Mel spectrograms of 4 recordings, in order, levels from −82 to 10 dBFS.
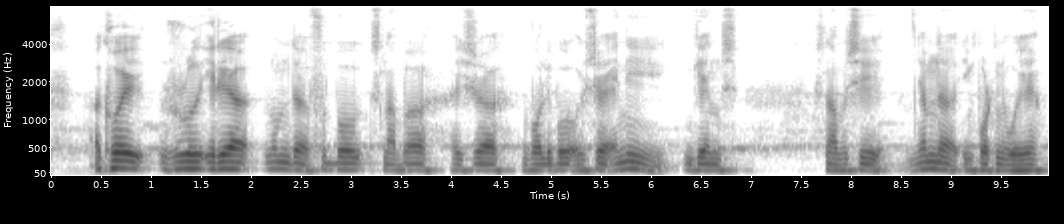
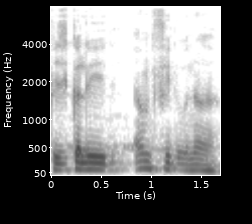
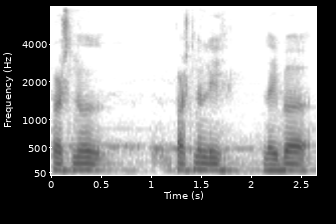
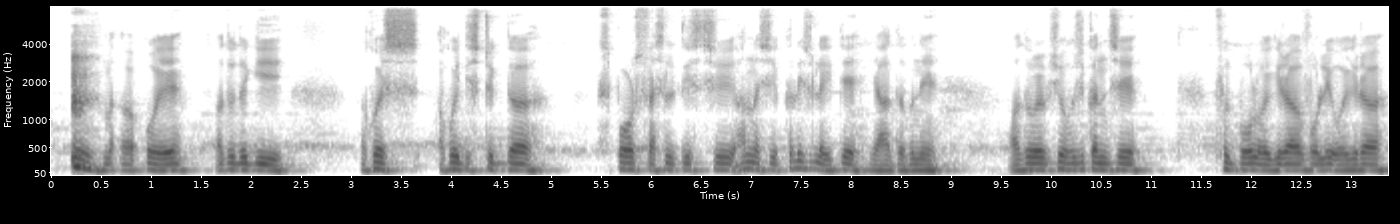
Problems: background sounds at intervals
